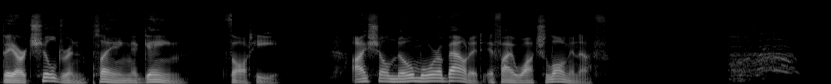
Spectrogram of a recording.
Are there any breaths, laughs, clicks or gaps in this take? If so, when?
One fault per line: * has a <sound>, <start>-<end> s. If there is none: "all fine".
* has a sigh, 7.3-8.0 s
